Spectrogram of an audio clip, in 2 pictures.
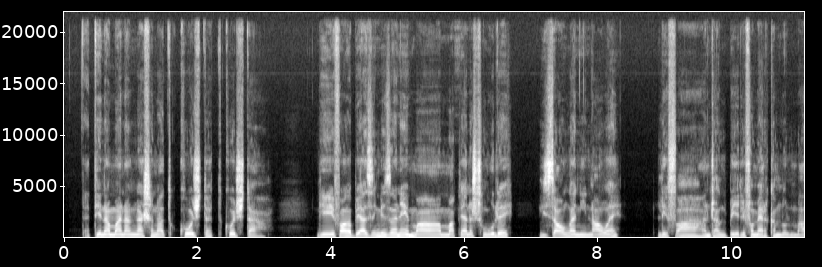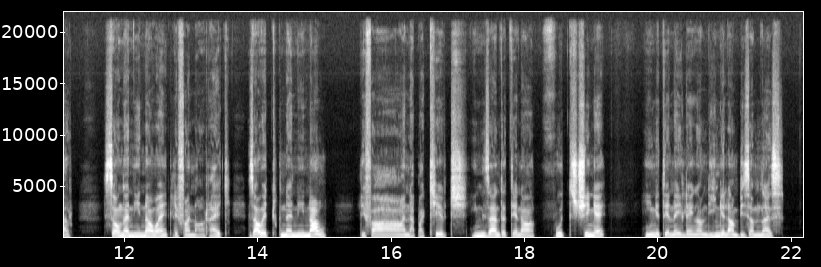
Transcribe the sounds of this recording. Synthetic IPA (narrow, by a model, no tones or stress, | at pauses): d̪̥at̪enəmanaŋaʃanat̪u̥kʰoʈ͡ʂi̥d̪̥at̪u̥koʈ͡ʂi̥d̪̥a | ŋɡefaŋabeaziɲiwzanemamapjanaʈ͡ʂiŋule | izawŋanina̰wa | lefə̰ːɳɖ͡ʐaŋibelefəmiaɾakaminulumaɾu̥ | iz̥awŋaninawalefanawɾajkʲi̥ | izawet̪u̥kunaninaw | lefəːnapakʰeviʈ͡ʂi̥iɲizanid̪at̪ḛnə | fut̪i̥ʃiɲe | iɲət̪enailaɲaminiɲelambizaminazi̥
